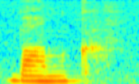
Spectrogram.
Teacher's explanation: Ça s'écrit et tout se prononce. Et puis, on a notre consonne un peu sourde à la fin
